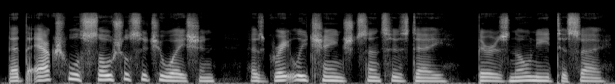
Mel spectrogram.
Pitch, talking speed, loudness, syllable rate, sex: 170 Hz, 165 wpm, -18 LUFS, 4.6 syllables/s, female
